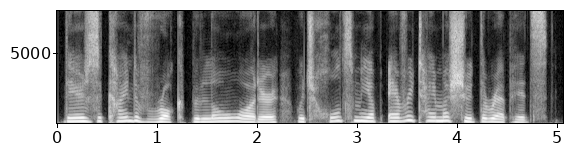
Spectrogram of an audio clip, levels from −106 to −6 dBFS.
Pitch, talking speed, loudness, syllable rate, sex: 225 Hz, 200 wpm, -15 LUFS, 5.0 syllables/s, female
